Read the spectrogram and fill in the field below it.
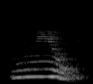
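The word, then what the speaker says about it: nu: धोखा मत खाना, वी नहीं है, वी तो हम ऐसे बनाते हैं, ये तो स्टाइलिश वी है। इस वी को हम कहते हैं न्यू, न्यू।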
